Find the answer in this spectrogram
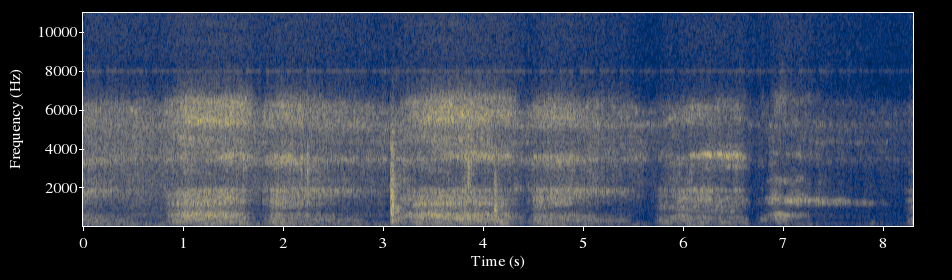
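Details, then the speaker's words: Played example of paradoxical vocal cord dysfunction: harsh, growling inspiratory stridor in repeated long pulls as the person struggles to breathe in; distinguished from asthma, in students or athletes. "Hearing that, basically that they're struggling to breathe in. The chest is going to rise and they're just going to have that difficult grasping for that air."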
